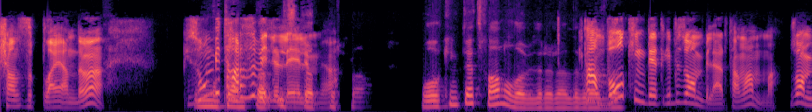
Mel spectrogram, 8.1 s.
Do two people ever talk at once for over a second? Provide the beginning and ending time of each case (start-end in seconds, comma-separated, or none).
1.9-3.4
